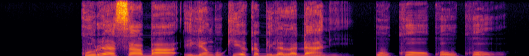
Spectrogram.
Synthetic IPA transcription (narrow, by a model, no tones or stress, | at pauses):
kuɾajasaɓaʔiliaŋɡukiakaɓilalaɗanḭ | ukʰɔːkwaukʰɔː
